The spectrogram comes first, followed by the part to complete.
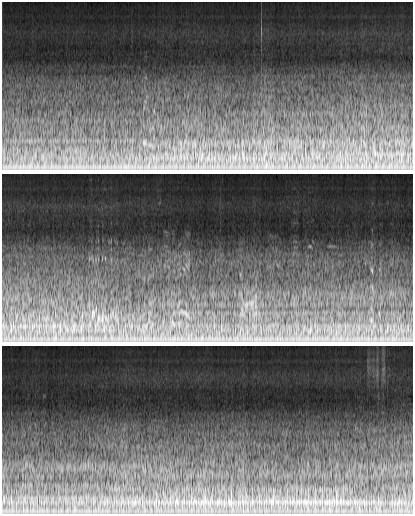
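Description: Light aircraft's engine and propeller droning steadily inside the cabin in cruise flight, holding one low pitch throughout.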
